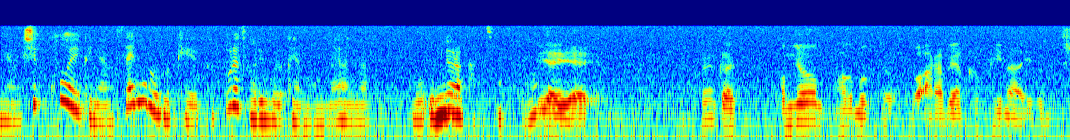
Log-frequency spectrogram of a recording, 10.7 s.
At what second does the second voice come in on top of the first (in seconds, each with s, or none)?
none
